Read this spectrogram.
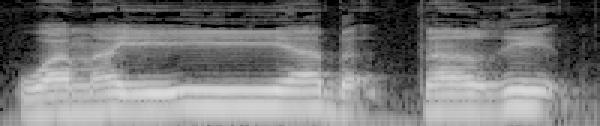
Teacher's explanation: Contoh idgham bi gunnah, wa may yabtaghi. Jadi nggak boleh dibaca waman yabtaghi ya, tapi dengung.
